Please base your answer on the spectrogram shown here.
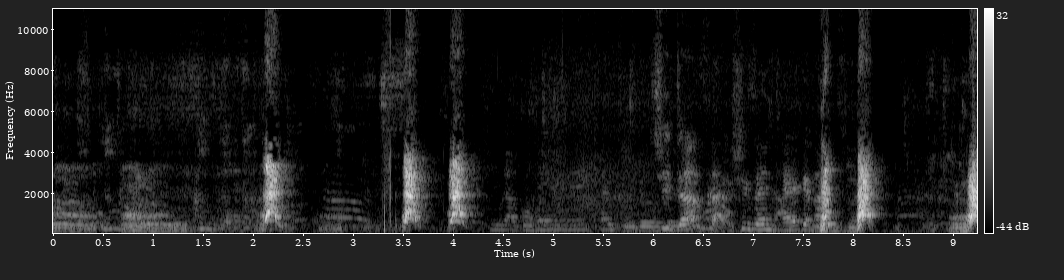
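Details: Male dog barking at his sister to get her to play while she stays stubborn; sharp barks in uneven bursts, some paired, mixed with a person talking between them.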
